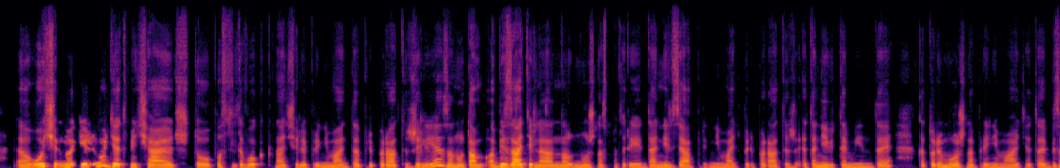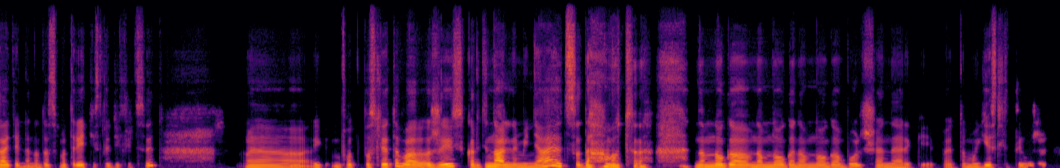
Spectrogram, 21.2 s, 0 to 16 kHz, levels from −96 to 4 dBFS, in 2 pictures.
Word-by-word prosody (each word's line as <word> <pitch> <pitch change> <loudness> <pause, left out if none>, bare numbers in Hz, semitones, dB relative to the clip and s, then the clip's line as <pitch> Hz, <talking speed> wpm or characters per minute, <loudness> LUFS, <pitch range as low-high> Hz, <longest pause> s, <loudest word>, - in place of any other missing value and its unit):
Э 175 +2 0
очень 215 +5 +6
многие 195 0 +6
люди 260 -3 +5
отмечают, 190 -3 +2
что 170 -1 -2
после 170 0 -7
того, 190 +1 0
как - - -17
начали 170 +1 -3
принимать, 165 -1 -3
да, 165 +2 -1
препараты 165 0 -2
железа, 200 - +2
ну, 185 -2 +1
там 175 -1 +3
обязательно 195 -2 +5
но 170 -2 0
нужно 170 -2 -3
смотреть, 155 -4 -5
да. 160 - -2
Нельзя 165 -4 0
принимать 145 +1 -7
препараты 150 -1 -5
же 145 - -10
это 180 - -4
не 175 0 +2
витамин 155 -4 -3
D, 175 - -2 0.2
который 170 0 -1
можно 170 -1 0
принимать. 155 0 -5
Это 150 - -5
обязательно 165 +1 -1
надо 160 - -7
смотреть, 165 +2 -2
есть 165 - -19
ли 150 - -8
дефицит. 155 - -8 0.9
Э, 160 - -3
и 165 - -5 0.2
вот 185 - -5
после 200 +1 +1
этого 185 -8 +2
жизнь 200 +6 +3
кардинально 180 0 +4
меняется, 185 - +1
да. 185 - +3
Вот, 190 -4 +1
э, 175 - -1 0.5
намного, 185 -1 +3
намного, 175 +1 0
намного 165 0 -3
больше 155 +2 -4
энергии. 150 -4 -6
Поэтому 155 +1 -8
если 155 +1 -2
ты 155 - -8
уже - - -10
170 Hz, 165 wpm, -24 LUFS, 155-185 Hz, 0.9 s, очень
